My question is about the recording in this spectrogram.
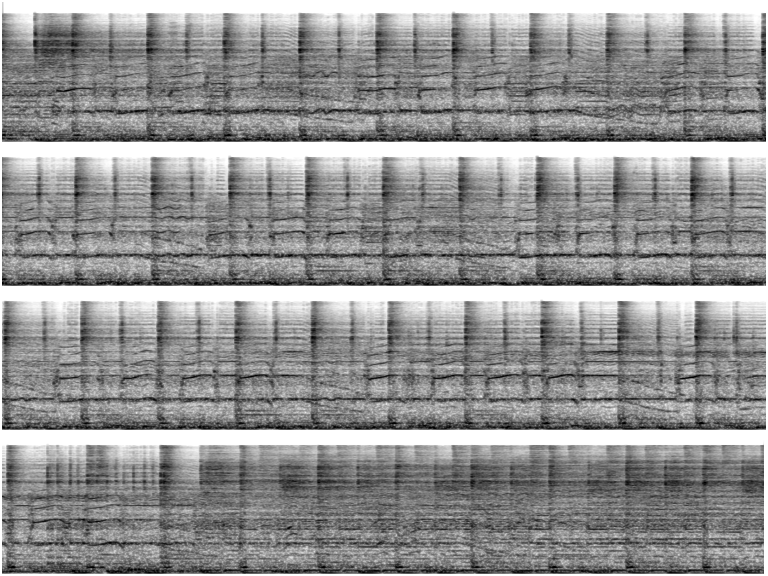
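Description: A rock band playing live: guitar over a steady drum beat, loud and unbroken.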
